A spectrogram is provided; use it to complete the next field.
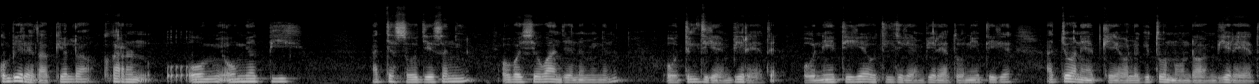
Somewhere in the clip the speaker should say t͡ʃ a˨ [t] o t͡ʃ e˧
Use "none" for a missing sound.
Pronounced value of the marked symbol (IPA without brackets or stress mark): s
